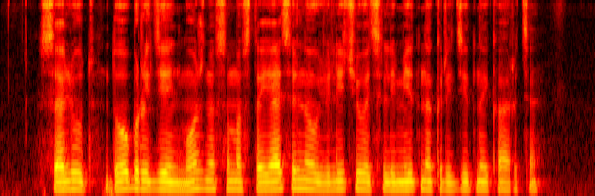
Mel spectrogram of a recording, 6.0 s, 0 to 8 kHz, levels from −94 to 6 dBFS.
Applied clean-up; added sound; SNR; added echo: none; none; none; none.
